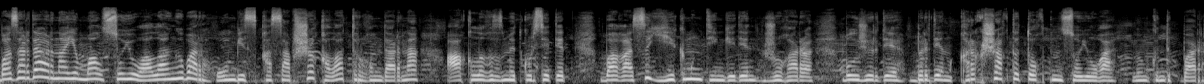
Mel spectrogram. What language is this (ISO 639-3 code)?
tur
